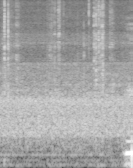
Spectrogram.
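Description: A pause with only a quiet, steady hiss of room tone; a woman's voice starts up right at the end.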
